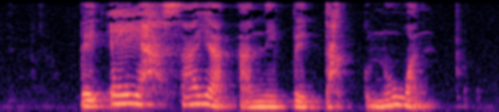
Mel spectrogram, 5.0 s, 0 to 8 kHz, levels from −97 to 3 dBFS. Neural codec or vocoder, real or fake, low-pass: none; real; 7.2 kHz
